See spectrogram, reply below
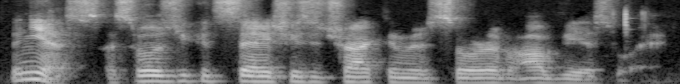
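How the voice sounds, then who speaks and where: A man acts out a husband in a screenplay read. He is placating and wry, smooth-talking with a sly flirtatious streak, in a medium-pitched voice. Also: fast, pushed and bright. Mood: wary, placating.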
